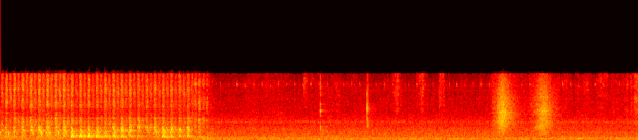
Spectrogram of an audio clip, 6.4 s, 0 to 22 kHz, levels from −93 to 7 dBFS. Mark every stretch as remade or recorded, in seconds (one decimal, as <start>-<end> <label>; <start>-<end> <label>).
0.0-6.4 recorded

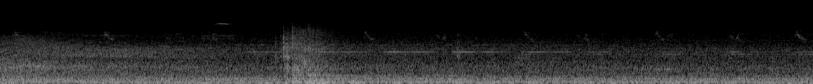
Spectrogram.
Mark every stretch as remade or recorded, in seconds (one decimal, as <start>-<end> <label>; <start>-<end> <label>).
0.0-8.1 recorded

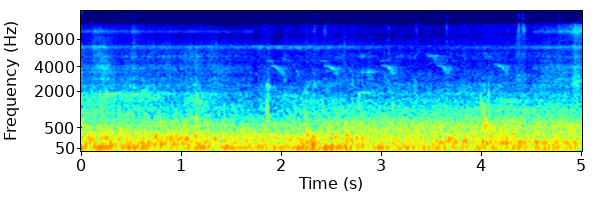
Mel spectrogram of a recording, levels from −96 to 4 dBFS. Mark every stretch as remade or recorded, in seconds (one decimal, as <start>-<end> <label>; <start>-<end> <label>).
0.0-1.7 remade; 1.7-4.5 recorded; 4.5-5.0 remade

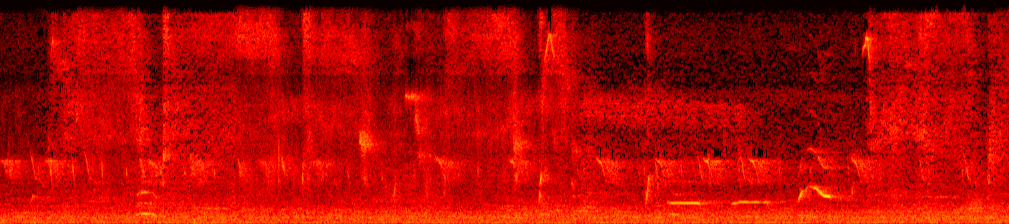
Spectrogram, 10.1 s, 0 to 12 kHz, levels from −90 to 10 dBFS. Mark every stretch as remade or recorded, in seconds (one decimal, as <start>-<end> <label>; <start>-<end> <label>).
0.0-1.4 recorded; 1.4-5.2 remade; 5.2-10.1 recorded

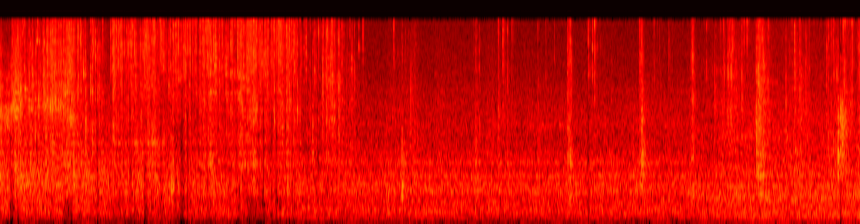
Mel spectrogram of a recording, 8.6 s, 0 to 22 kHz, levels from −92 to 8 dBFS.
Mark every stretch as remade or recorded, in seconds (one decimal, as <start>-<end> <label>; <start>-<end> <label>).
0.0-8.6 recorded

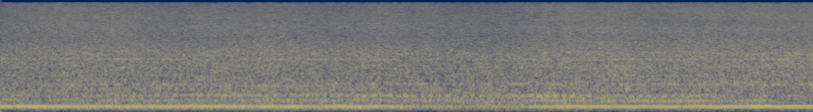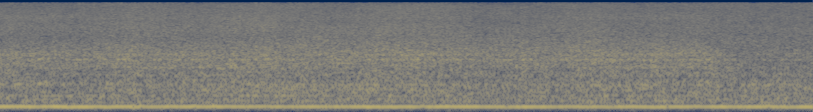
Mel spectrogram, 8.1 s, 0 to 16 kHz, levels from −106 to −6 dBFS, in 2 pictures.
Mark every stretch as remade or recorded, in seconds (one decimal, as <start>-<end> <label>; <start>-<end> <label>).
0.0-5.4 remade; 5.4-5.9 recorded; 5.9-8.1 remade

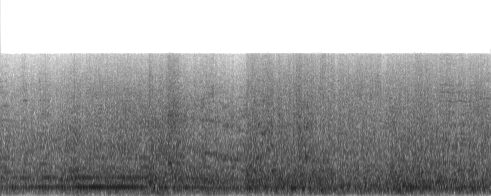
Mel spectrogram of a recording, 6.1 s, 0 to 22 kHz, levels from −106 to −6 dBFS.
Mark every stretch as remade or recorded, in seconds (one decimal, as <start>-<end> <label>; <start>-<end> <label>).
0.0-6.1 recorded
